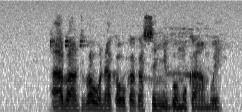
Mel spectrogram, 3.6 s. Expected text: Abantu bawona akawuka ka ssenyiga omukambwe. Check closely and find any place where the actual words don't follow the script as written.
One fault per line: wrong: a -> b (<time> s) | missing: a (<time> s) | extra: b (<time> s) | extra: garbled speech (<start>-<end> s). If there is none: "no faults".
no faults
